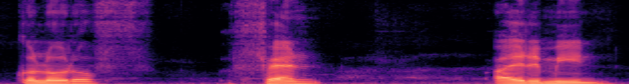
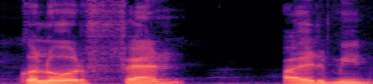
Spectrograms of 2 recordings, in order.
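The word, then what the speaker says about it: chlorpheniramine: वन क्लोर फिना मन मैटेट क्लोर phenol मन क्लोरो फेन आयर मन मीन क्लोर फेन क्लोर फेन आयर मन मैं इसको रिपीट इसलिए बोल रहा हूं ताकि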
